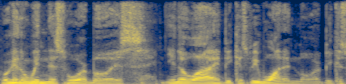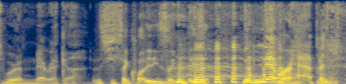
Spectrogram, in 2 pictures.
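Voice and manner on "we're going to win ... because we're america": rousing, stirring delivery with full conviction. You act out a scene from the war movie Pearl Harbor, as Alec Baldwin giving a speech. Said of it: "giving a speech and he's like".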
